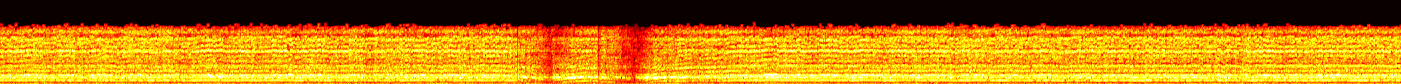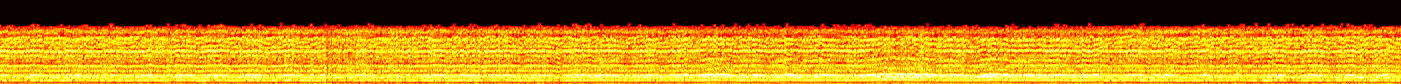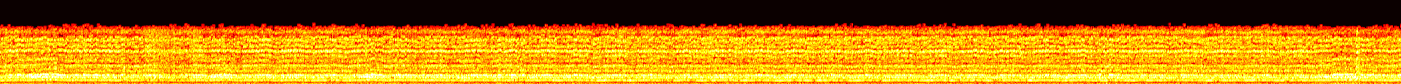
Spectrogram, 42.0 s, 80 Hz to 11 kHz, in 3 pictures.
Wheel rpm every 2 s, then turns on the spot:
160, 160, 130, 130, 160, 160, 160, 160, 160, 160, 160, 160, 160, 160, 160, 160, 160, 160, 160, 160, 160.
none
